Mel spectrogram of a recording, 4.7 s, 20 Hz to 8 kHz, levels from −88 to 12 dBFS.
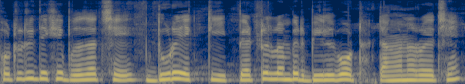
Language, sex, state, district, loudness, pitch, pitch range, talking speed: Bengali, male, West Bengal, Cooch Behar, -13 LUFS, 185 Hz, 175-200 Hz, 165 wpm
